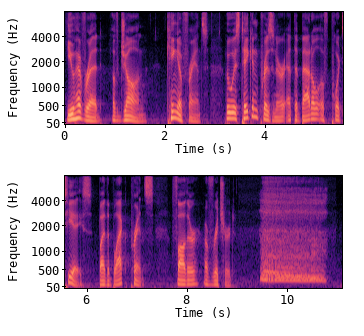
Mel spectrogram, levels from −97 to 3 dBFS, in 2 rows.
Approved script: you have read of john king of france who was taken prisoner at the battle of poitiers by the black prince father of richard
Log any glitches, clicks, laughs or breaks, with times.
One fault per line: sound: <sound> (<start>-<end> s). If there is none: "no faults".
sound: sigh (9.4-10.8 s)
